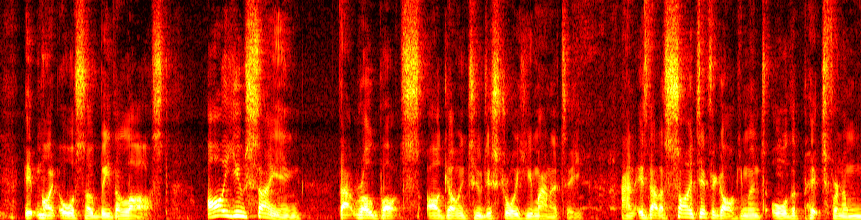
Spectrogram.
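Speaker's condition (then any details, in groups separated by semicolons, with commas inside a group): No condition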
